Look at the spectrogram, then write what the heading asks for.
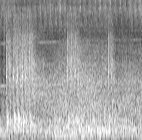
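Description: Rapid gunfire from guns shooting at a tiger shark rattles on as a dense, loud, continuous barrage of overlapping shots.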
